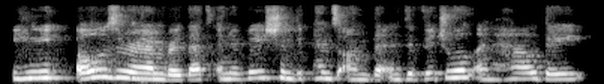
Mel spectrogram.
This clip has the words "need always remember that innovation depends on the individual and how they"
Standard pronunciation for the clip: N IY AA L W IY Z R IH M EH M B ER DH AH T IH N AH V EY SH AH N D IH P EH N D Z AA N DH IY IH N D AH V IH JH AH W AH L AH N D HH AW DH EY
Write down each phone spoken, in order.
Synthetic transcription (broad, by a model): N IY AA L W IY Z R IH M EH M B ER DH AH T IH N AH V EY SH AH N D IH P EH N D Z N DH IY IH N D AH V IH JH AH W AH L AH N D HH AW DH EY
